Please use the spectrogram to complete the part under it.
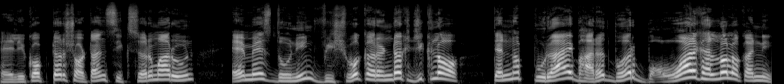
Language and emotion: Goan Konkani, happy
